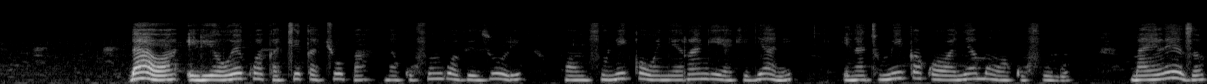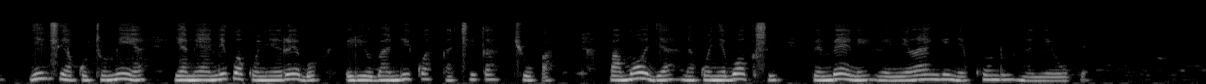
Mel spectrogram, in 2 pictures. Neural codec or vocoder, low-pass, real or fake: none; 7.2 kHz; real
